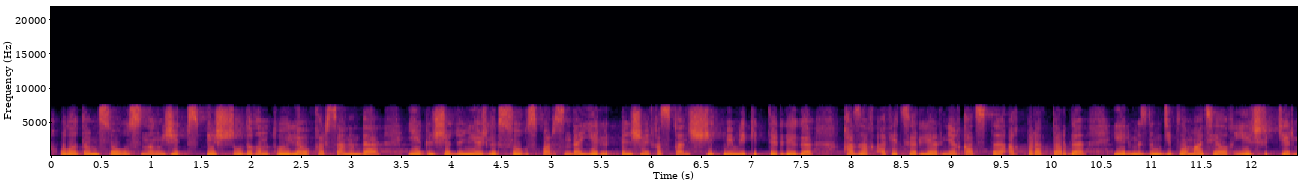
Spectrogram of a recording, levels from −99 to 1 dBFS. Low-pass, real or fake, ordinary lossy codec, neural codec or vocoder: 7.2 kHz; fake; none; codec, 16 kHz, 4 kbps, FreqCodec, larger model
